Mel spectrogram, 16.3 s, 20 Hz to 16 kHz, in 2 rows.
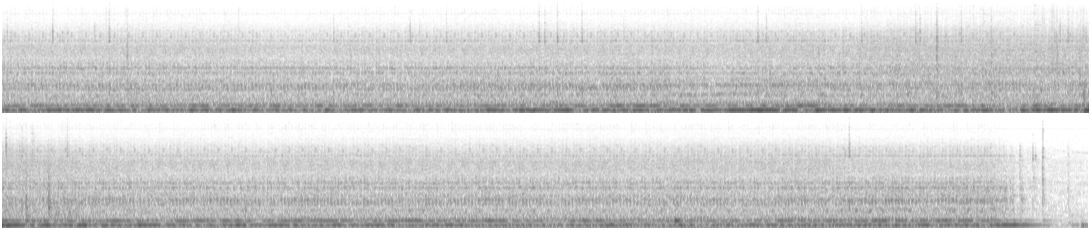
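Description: Yamaha FZ6N's 600 cc inline-four running steadily at idle through a Leo Vince aftermarket exhaust as the bike rolls slowly, then switched off near the end.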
